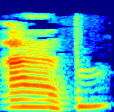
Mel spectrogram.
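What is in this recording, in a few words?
"atm", Indonesian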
